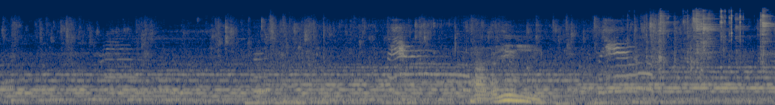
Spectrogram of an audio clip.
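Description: A domestic cat meows once, about six and a half seconds in, a single call rising then falling in pitch, over background music with steady held notes.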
